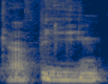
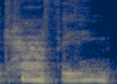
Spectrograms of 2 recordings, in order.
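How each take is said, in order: First: The stress is on the second syllable. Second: The stress is on the first syllable. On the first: This is the American way of saying it. "Americans tend to put emphasis on the second syllable, making it caffeine" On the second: This is the English way of saying it. "We say caffeine. ... We put uh, emphasis on the first syllable"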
